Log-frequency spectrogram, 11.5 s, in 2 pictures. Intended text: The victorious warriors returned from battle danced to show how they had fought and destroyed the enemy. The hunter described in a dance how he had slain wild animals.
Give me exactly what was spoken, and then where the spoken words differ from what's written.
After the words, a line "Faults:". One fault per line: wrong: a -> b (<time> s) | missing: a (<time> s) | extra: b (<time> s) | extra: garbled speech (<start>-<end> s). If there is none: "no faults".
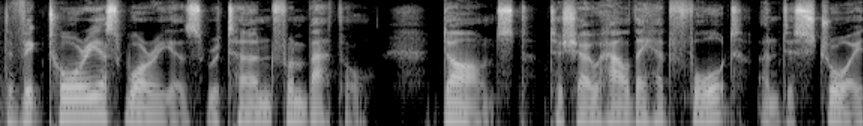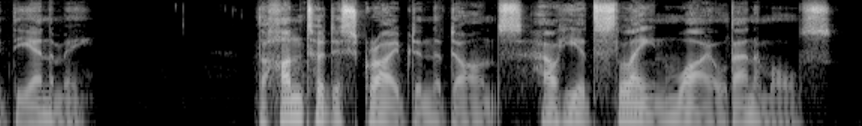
The victorious warriors returned from battle danced to show how they had fought and destroyed the enemy. The hunter described in the dance how he had slain wild animals.
Faults:
wrong: a -> the (8.6 s)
